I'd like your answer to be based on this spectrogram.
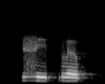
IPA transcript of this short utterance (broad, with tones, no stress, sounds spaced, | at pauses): z i˨˩ t̚ l ə˨˩ p̚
